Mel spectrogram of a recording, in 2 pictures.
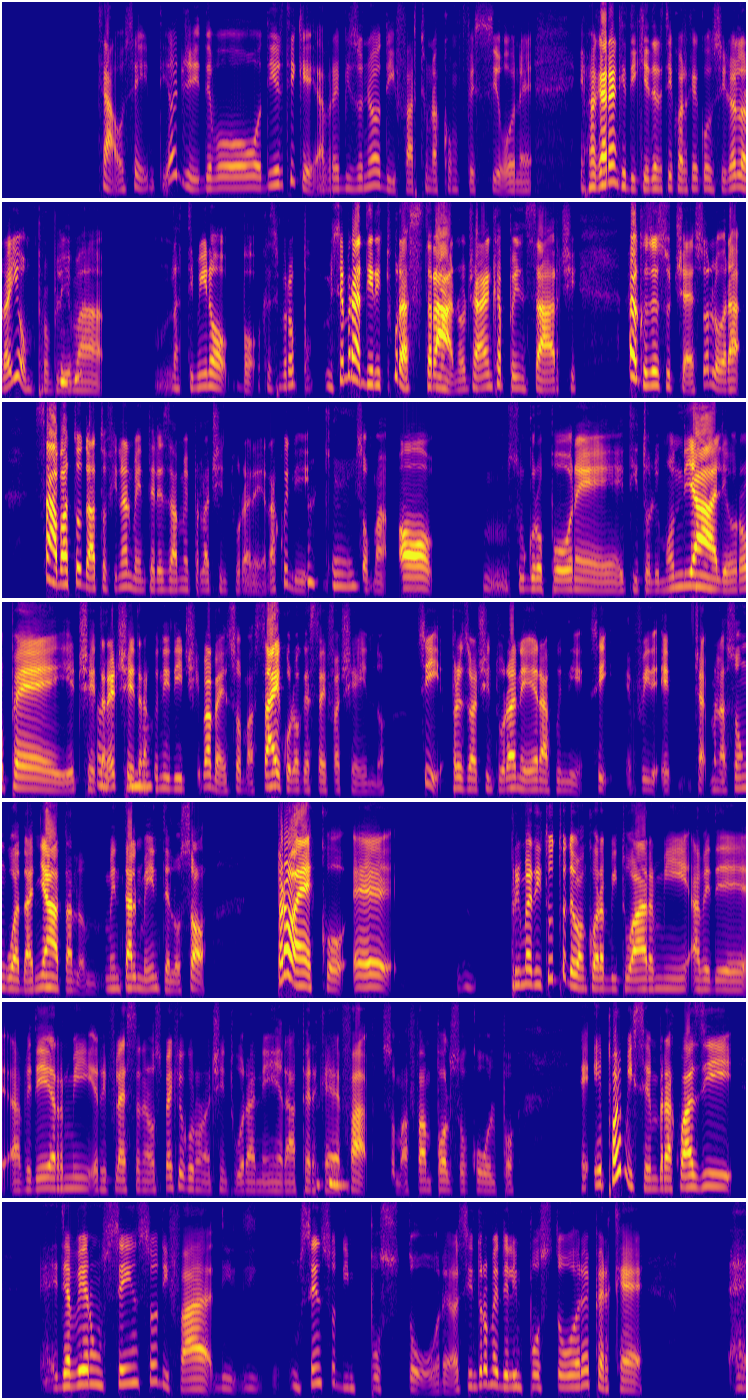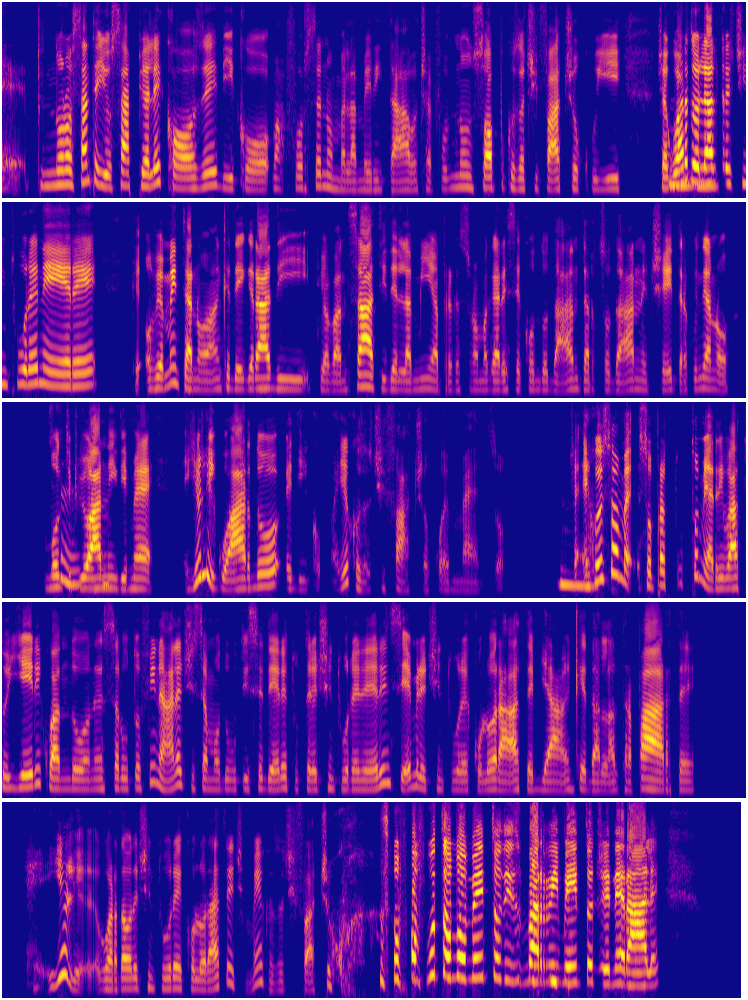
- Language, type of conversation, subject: Italian, advice, Come posso gestire la sindrome dell’impostore nonostante piccoli successi iniziali?
- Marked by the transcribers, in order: "cioè" said as "ceh"; "cioè" said as "ceh"; "cioè" said as "ceh"; "Cioè" said as "ceh"; "Cioè" said as "ceh"; laughing while speaking: "ho avuto un momento di smarrimento generale"; chuckle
